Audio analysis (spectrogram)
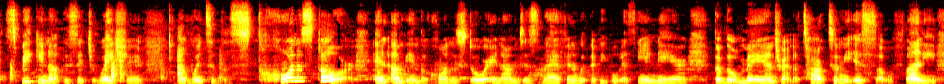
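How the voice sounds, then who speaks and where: An American woman vlogger from Chicago tells stories in a casual, chatty way. Her voice is raspy with a creaky fry, and she takes her time, leaning on repeated phrases for folksy emphasis. The sound is a little dull and lo-fi. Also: low-pitched. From Chicago, United States. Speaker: vlogger telling personal stories.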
